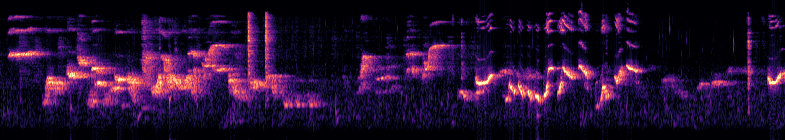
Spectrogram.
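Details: White-rumped shama song compiled as training audio: a long, continuous, varied stream of rapid whistles, chattering notes and sharp clicks, with a brief quieter pause before a second burst of fast, tumbling phrases.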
